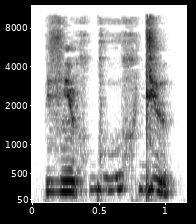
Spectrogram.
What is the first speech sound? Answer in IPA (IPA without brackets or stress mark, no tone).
zʲ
